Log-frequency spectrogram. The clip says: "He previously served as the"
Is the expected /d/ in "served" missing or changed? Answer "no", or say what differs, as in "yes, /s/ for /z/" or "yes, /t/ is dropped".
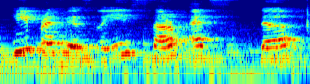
yes, /d/ is dropped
